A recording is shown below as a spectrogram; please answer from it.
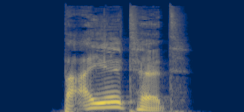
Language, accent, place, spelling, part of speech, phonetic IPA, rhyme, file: German, Germany, Berlin, beeiltet, verb, [bəˈʔaɪ̯ltət], -aɪ̯ltət, De-beeiltet.ogg
- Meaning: inflection of beeilen: 1. second-person plural preterite 2. second-person plural subjunctive II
